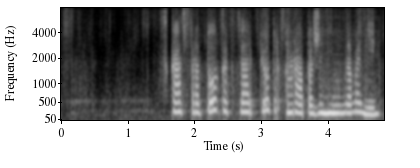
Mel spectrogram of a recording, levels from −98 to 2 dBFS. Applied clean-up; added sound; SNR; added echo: neural separator model SepFormer DNS4.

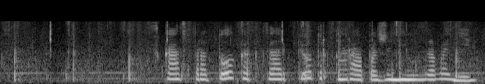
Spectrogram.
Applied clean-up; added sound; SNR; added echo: none; Walk, footsteps; 14 dB; none.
